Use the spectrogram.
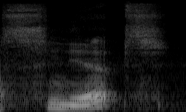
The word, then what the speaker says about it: SNP: these gene uniquenesses that we call snips or in the way you would spell it is like SNP and it means single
